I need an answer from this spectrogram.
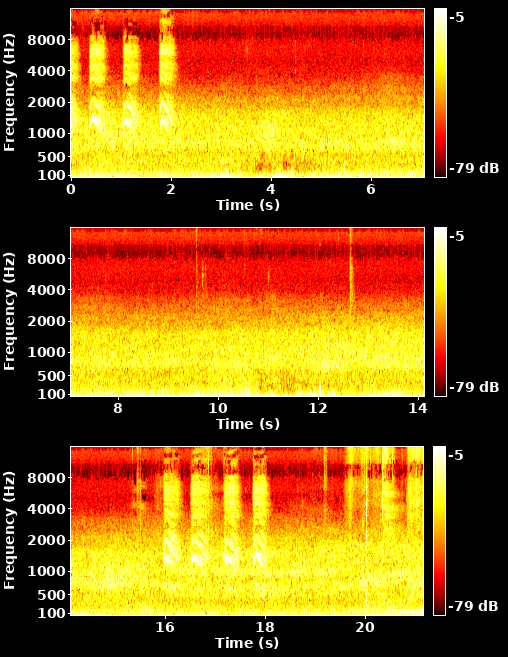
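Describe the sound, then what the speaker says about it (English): Crow-like bird caws outdoors, a few harsh repeated calls at the start and a longer run of four or five near the end, moderately distant over steady wind and background hiss, no talking. "let's listen to see if it makes another bird call"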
